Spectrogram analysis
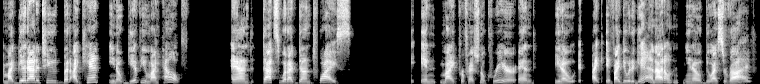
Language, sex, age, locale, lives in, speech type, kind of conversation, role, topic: English, female, 55-59, en-US, United States, conversation, advice, user, How can I set clear, consistent boundaries with family and friends?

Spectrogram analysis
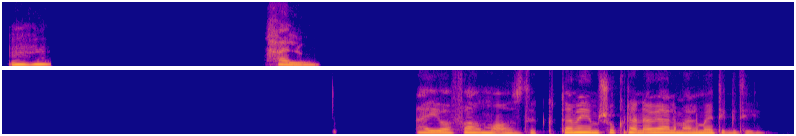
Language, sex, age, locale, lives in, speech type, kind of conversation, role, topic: Arabic, female, 30-34, ar-EG, Egypt, read, expert-assistant, asker, لو فيه حد كبير في السن في المستشفى وابتدى يتلخبط أو ينسى فجأة، الدكاترة بيعملوا إيه علشان يعرفوا السبب؟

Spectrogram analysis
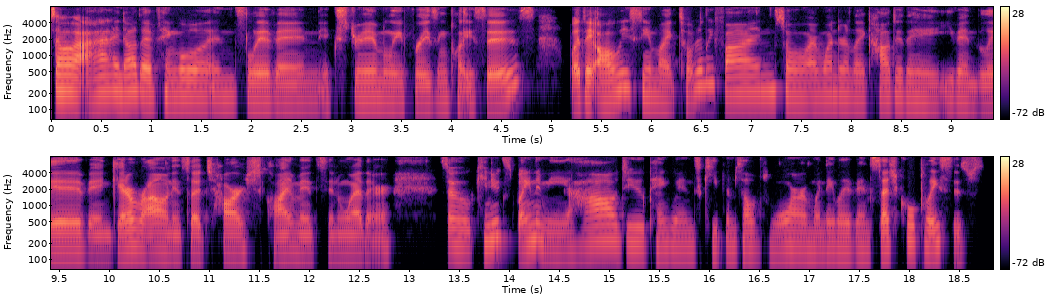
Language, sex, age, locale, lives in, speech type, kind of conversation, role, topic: English, female, 25-29, en-US, United States, read, expert-assistant, asker, How do animals survive and adapt to harsh winter conditions?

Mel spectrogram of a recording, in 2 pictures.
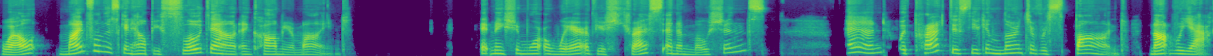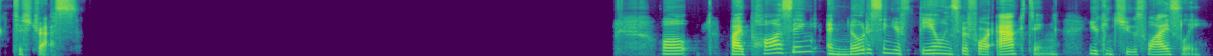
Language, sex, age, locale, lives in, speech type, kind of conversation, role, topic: English, female, 50-54, en-US, United States, read, expert-assistant, expert, How can I cultivate mindfulness in my daily routine?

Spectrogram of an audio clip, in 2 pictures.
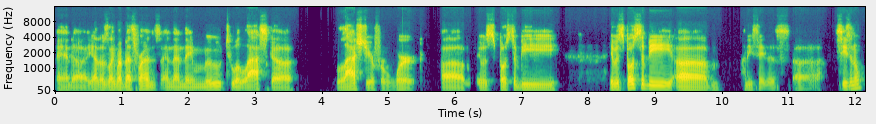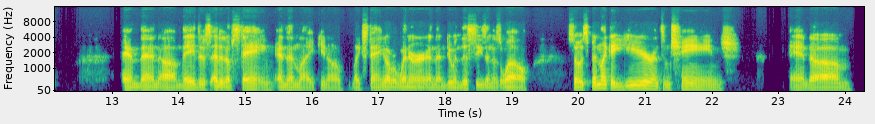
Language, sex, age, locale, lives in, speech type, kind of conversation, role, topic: English, male, 30-34, en-US, United States, conversation, advice, user, How can I reach out to an old friend when I'm feeling nostalgic?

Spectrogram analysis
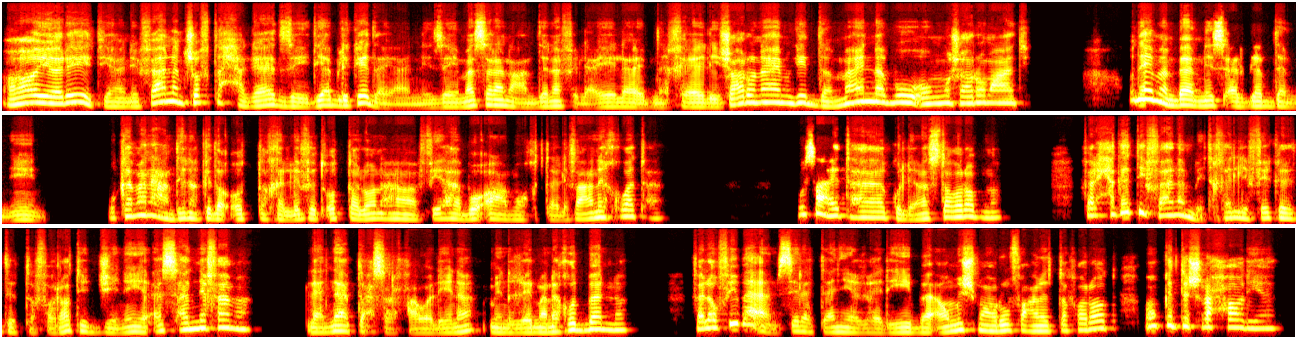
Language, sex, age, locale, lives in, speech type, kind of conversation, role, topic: Arabic, male, 40-44, ar-EG, Italy, read, expert-assistant, asker, إزاي نعمل بودكاست عن التطور يبقى سهل ويشد الناس؟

